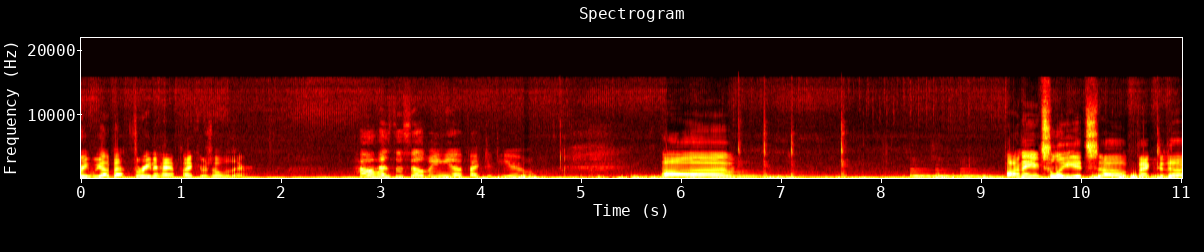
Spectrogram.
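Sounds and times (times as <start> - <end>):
soft background music: 0.0 - 11.0
wind rumble on microphone: 2.2 - 11.0.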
